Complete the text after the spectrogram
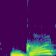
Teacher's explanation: ग जो होता है यह आपका कंठ होता है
